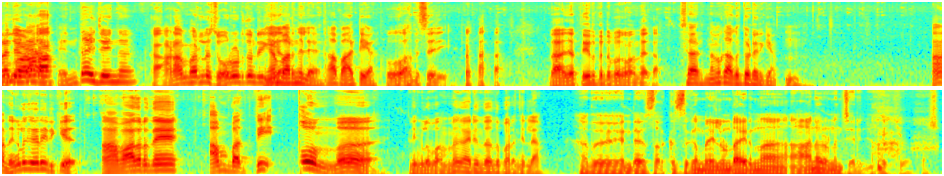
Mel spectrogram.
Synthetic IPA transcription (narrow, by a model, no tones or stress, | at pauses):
ɐd͡ʑeːɽae̞nd̪aːjit͡ɕe̞junːɐka̰ːɳaːmbʱaːʈilːt͡ɕo̞ːrikoɽut̪ːoɳɖiɾikɲaːanpɐrɐɲːilːeaːpaːrʈːijaːoːɐðɨɕɐɾḭ | ɐðaːɲaːnt̪iːrt̪̬ːiʈːɨpːoːŋːɐʋɐnːeːkːa̰ːmsaːrnɐmuk̬ːɨɐɣɐt̪̬ːoːʈːiɾikʲːa̰ːm | aːniŋːɐɭkeːriiɾikʲːɨ | aːʋaːðɐɾɐne | ɐmbɐt̪ːi | onːɨ | niŋːɐɭʋɐ̰nːɐkaːɾjɐmðenːɨpɐ̰rɐɲːilːɐ̰ | ɐðɨe̞nde̞sɐ̰rkɐsɨkɐmbɐnijiluɳɖaːjiɾunːɐa̰ːnoɾɐɳɐmt͡ɕɐ̰ɾḭɲːṵt̪ʰekːjṵfɐʂʈɐ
